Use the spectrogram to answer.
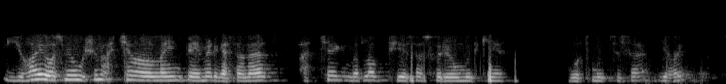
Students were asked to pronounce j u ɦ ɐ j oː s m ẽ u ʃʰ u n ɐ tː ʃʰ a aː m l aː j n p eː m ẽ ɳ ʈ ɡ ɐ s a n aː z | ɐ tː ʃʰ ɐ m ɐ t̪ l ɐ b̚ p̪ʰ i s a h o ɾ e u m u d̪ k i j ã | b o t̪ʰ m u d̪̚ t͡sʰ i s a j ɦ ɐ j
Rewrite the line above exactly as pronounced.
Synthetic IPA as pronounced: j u ɦ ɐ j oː s m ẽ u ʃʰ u n ɐ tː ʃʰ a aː n l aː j n p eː m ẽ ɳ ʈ ɡ ɐ s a n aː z | ɐ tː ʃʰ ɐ m ɐ t̪ l ɐ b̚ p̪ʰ i s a s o ɾ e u m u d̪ k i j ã | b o t̪ʰ m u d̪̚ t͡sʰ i s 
